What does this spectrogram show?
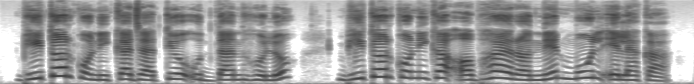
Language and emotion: Bengali, neutral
